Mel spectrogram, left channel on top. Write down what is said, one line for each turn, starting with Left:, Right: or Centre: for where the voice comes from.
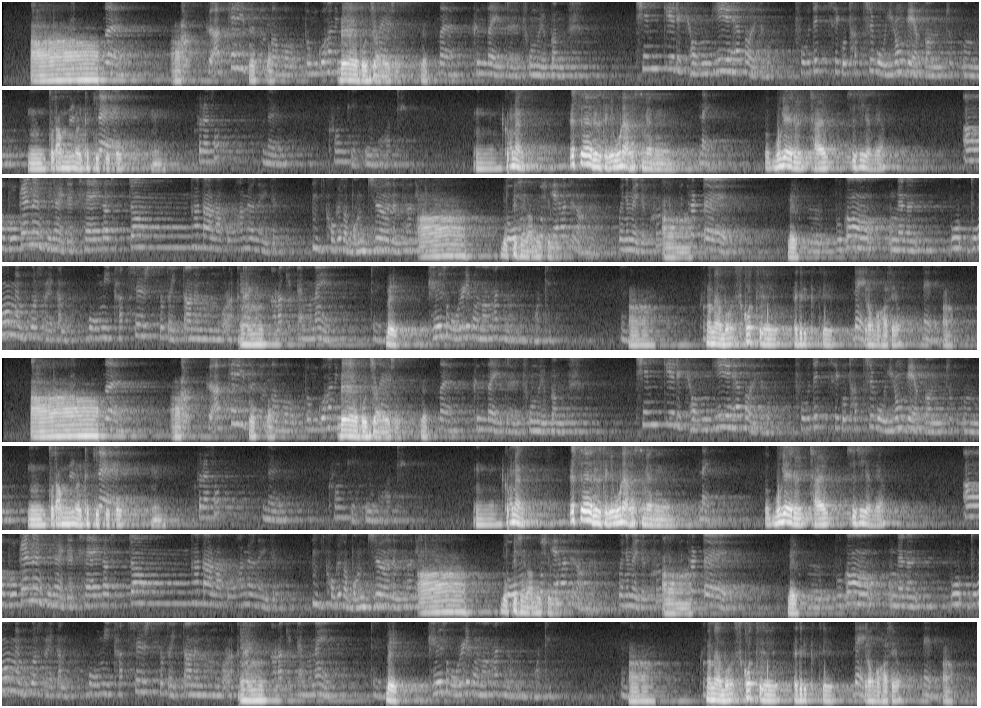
Right: 아,
Left: <laughs> 네.
Right: 아,
Left: 그 아케이드
Right: 그렇구나.
Left: 가서 농구하는
Right: 네,
Left: 건,
Right: 뭔지 알죠.
Left: 네.
Right: 네.
Left: 네. 근데 이제 저는 약간 팀끼리 경기해서 이제 막 부딪히고 다치고 이런 게 약간 조금,
Right: 음, 부담을
Left: 그래서,
Right: 느끼시고.
Left: 네.
Right: 음,
Left: 그래서, 네, 그런 게 있는 것 같아요.
Right: 음, 그러면 헬스를 되게 오래 하셨으면은
Left: 네.
Right: 또 무게를 잘 치시겠네요.
Left: 어, 무게는 그냥 이제 제가 적정하다라고 하면은 이제 <clears throat> 거기서 멈추는 편이고요.
Right: 아, 높이진
Left: 너무 무겁게
Right: 않으시고.
Left: 하진 않아요. 왜냐면 이제 크로스핏
Right: 아,
Left: 할 때
Right: 네.
Left: 그 무거우면은 무, 무거우면 무거울수록 약간 몸이 다칠 수도 있다는 걸
Right: 음,
Left: 알, 알았기 때문에 네.
Right: 네.
Left: 계속 올리거나 하진 않는 것 같아요. 네.
Right: 아.
Left: 그냥
Right: 그러면 뭐 스쿼트, 데드리프트
Left: 네.
Right: 이런 거 하세요?
Left: 네네.
Right: 아,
